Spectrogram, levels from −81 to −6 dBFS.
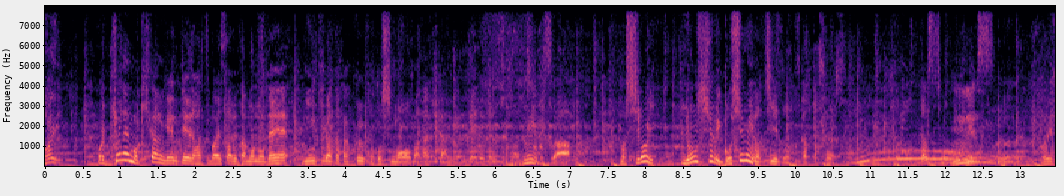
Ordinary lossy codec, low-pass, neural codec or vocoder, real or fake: none; none; codec, 16 kHz, 4 kbps, FreqCodec, smaller model; fake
